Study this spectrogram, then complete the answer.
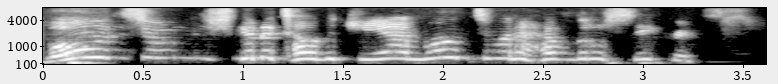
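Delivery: high, loud, sing-song mockery; mock your past self in a squeaky voice; a high teasing impression of a secretive player; mocking younger self.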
